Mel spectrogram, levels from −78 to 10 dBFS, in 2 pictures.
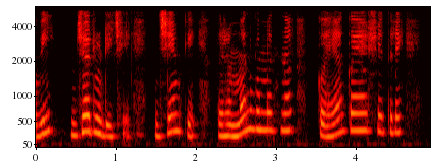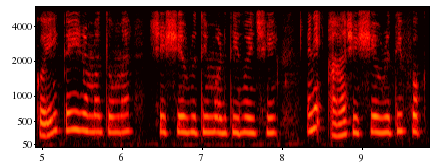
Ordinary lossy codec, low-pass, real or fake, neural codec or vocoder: Opus, 64 kbps; 5.4 kHz; fake; vocoder, 44.1 kHz, 128 mel bands, Pupu-Vocoder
